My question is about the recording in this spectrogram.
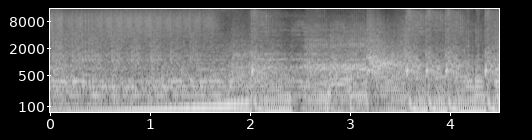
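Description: Hardstyle electronic dance music from a DJ mix: a deep bass sweep rises in pitch for about two seconds, drops out into a short break, and the pounding kick drum comes back in near the end.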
